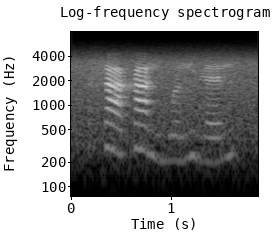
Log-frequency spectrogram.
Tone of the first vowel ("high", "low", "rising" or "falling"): falling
